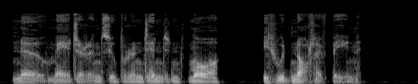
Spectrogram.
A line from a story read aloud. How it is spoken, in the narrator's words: Holmes answered softly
